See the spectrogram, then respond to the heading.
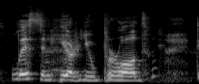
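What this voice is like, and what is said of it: Put-on Russian accent. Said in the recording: “DMX is now Russian... This is turning into Russian immediately.”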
